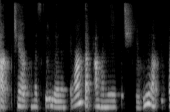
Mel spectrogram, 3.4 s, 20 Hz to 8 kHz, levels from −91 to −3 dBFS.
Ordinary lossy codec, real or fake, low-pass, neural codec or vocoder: MP3, 64 kbps; fake; 7.2 kHz; codec, 16 kHz, 0.5 kbps, X-Codec, HuBERT features, trained on general audio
